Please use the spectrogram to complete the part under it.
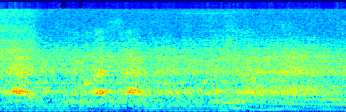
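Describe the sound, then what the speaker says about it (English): Yankee fans in a packed ballpark chant "USA" in a loud, rhythmic roar that swells in repeated bursts over a broad crowd din. "The crowd just erupts in a chant of USA."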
